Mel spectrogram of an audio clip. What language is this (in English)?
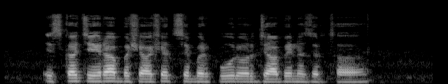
Urdu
